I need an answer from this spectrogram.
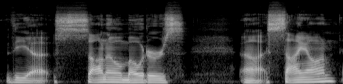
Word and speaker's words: Sion: in a moment the uh Sono Motors uh Scion s i o n I believe is how you uh spell it that is a vehicle that is absolutely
